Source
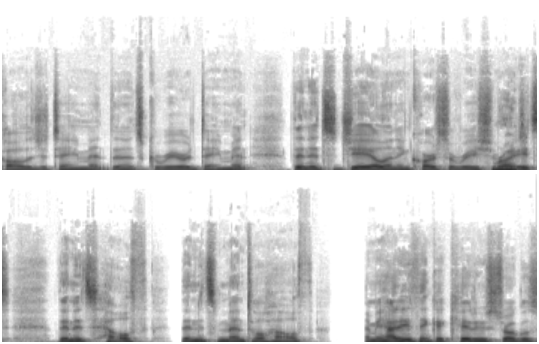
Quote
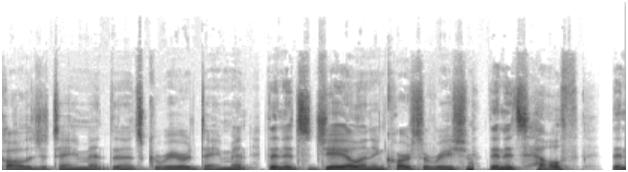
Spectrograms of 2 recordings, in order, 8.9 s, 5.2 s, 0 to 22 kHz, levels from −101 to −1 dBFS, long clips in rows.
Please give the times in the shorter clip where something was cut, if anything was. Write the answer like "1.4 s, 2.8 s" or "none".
2.1 s, 3.8 s

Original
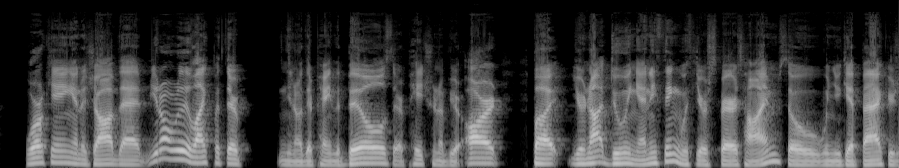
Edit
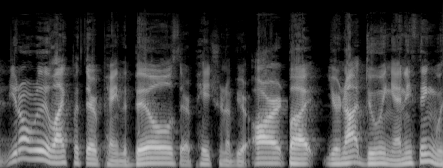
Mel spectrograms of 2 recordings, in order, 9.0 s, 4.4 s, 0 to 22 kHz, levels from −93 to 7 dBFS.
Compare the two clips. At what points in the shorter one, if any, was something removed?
1.2 s, 2.8 s

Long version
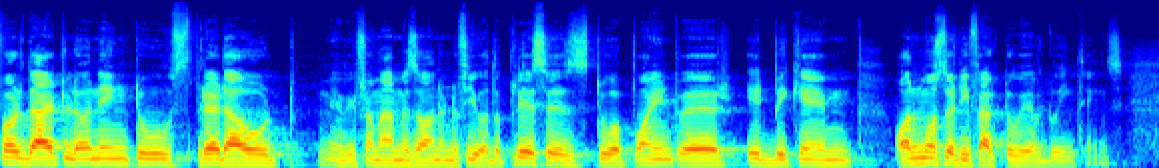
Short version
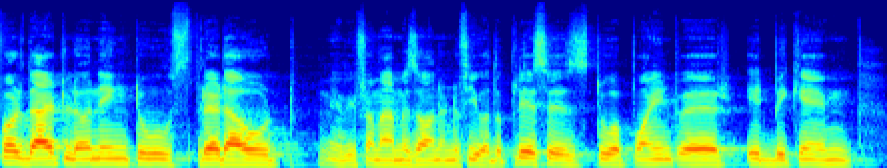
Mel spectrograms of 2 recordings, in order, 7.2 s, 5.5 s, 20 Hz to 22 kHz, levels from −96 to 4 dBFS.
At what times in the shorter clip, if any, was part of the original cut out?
none

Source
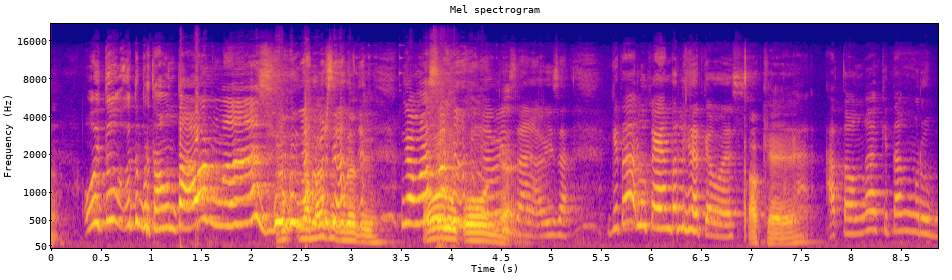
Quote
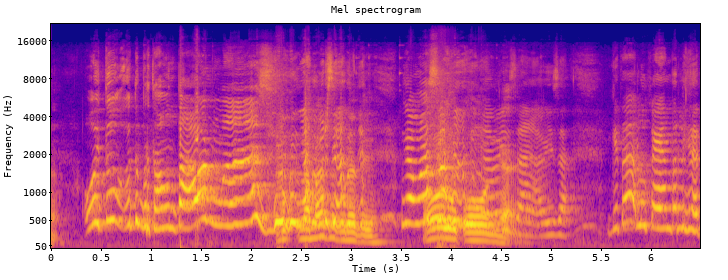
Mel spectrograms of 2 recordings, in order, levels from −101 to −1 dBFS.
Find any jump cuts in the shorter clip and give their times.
none

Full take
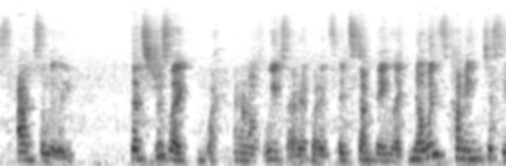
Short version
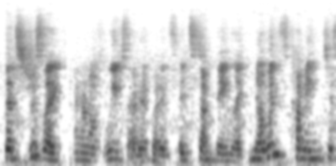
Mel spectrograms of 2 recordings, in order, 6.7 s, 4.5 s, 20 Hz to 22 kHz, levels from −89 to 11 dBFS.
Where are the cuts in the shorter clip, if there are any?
0.9 s

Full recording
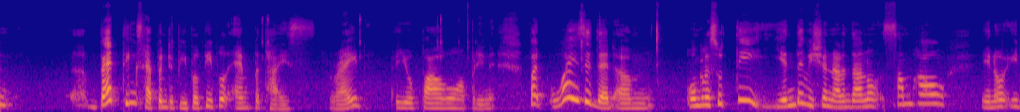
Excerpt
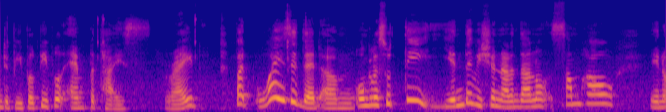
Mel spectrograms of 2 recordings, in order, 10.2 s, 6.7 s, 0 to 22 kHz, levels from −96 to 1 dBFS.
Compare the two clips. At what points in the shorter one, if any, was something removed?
2.1 s, 3.4 s

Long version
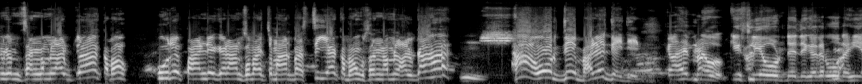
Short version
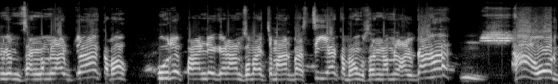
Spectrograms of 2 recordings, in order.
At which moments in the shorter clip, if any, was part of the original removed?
none

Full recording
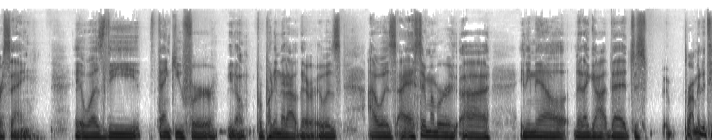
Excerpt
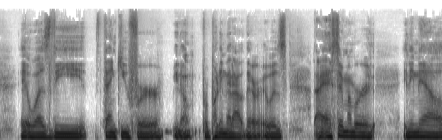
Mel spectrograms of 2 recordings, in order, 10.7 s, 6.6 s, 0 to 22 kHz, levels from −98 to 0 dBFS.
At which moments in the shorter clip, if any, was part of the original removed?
4.7 s, 5.7 s

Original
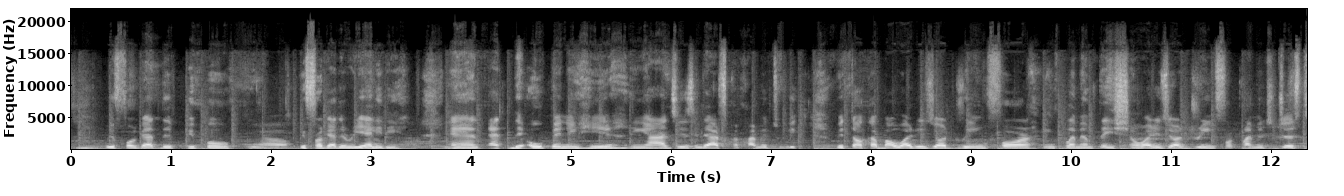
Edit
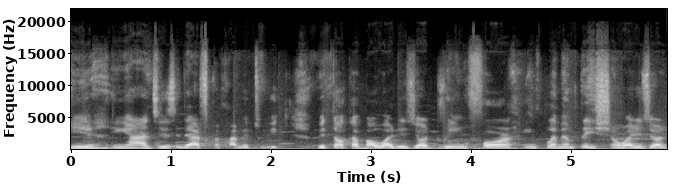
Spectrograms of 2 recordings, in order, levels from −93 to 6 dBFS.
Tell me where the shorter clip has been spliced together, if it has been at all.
none

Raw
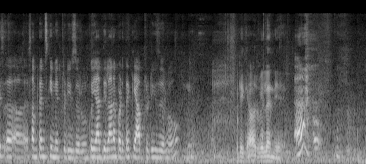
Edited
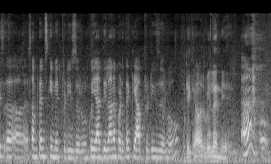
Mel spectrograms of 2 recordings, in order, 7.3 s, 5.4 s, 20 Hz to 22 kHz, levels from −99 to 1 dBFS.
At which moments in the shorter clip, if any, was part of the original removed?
3.6 s

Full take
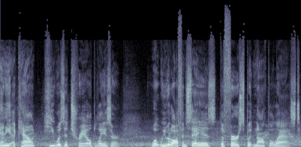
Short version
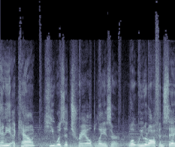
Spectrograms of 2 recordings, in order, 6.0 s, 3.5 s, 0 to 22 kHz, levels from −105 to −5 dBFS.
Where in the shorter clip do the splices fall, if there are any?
2.4 s

